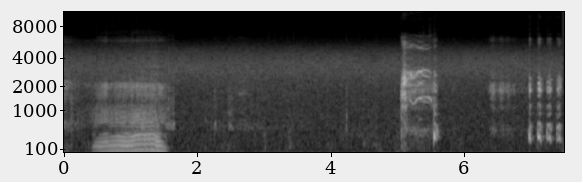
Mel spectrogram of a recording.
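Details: Adult man who denies snoring, filmed asleep: a single low, rattling, voiced snore on the in-breath, likened to a dragon, over steady room hum, then faint stray sounds.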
